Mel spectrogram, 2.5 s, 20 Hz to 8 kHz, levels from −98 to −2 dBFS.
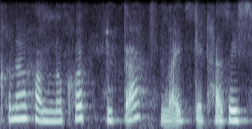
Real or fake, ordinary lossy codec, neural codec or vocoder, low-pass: fake; Opus, 16 kbps; codec, 16 kHz, 1.1 kbps, Voila-Tokenizer; 7.2 kHz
